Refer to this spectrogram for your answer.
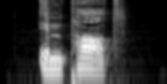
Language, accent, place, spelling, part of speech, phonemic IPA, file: German, Germany, Berlin, Import, noun, /ɪmˈpɔrt/, De-Import.ogg
- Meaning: 1. import (act of importing) 2. import (that which is imported)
